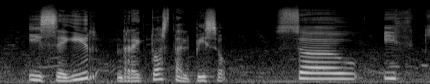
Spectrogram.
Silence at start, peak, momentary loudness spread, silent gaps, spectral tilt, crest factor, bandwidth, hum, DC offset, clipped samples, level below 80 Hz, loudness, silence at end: 0 s; -6 dBFS; 10 LU; none; -3.5 dB/octave; 16 dB; 16.5 kHz; none; under 0.1%; under 0.1%; -56 dBFS; -22 LUFS; 0 s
